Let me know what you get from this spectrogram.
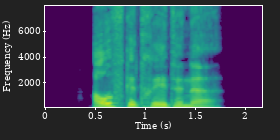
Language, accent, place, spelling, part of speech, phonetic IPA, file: German, Germany, Berlin, aufgetretene, adjective, [ˈaʊ̯fɡəˌtʁeːtənə], De-aufgetretene.ogg
- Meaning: inflection of aufgetreten: 1. strong/mixed nominative/accusative feminine singular 2. strong nominative/accusative plural 3. weak nominative all-gender singular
